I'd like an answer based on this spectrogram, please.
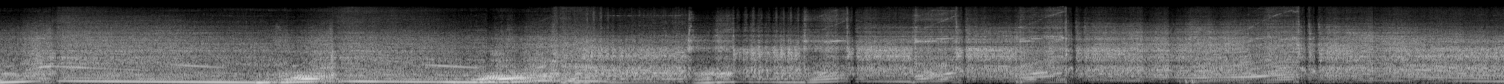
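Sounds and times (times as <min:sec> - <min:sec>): car engine revving: 0:00.0 - 0:15.0
loud engine intake noise: 0:00.2 - 0:15.0.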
